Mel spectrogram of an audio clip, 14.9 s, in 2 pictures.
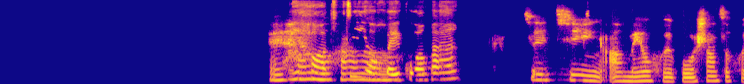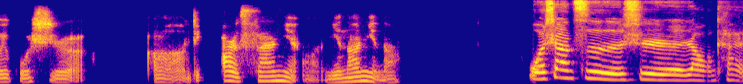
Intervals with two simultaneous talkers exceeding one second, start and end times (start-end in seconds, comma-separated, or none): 2.8-4.1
